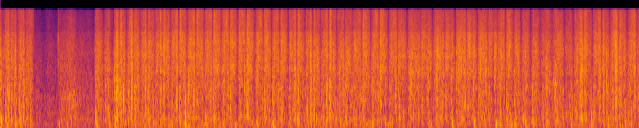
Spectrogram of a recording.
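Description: A dry, tan leather knee-high boot, hollow and empty and held upright in one hand, is brushed briskly back and forth with a wooden-backed bristle shoe brush. Rapid, bright, scratchy strokes run almost continuously, with a brief lull near the start.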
